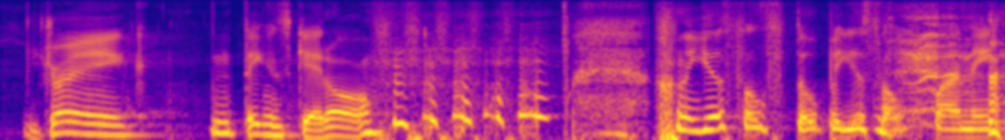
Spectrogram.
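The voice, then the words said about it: Imitates another person's voice. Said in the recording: “my Rosa Perez impression ... That was a very good role”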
